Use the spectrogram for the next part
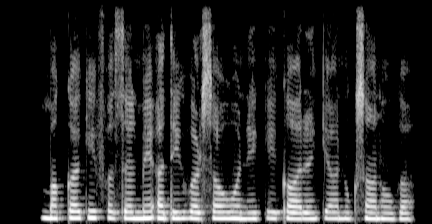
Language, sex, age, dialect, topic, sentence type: Hindi, female, 18-24, Garhwali, agriculture, question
